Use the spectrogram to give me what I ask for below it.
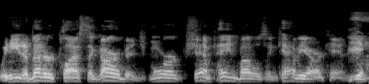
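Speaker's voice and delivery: high, hollering yell. Retelling an audition speech, a man yelling out his window to neighbors: retelling a yell.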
